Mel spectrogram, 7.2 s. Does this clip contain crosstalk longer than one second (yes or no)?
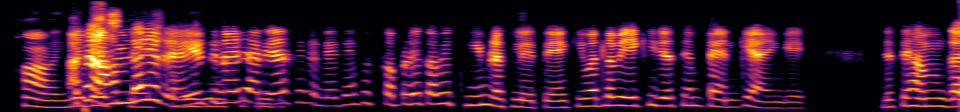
yes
